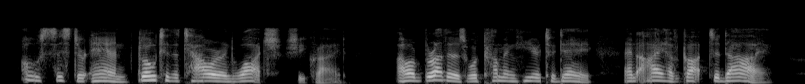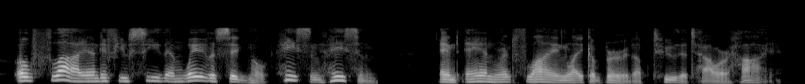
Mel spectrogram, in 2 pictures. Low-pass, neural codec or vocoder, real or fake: 5.4 kHz; codec, 16 kHz in and 24 kHz out, 1.1 kbps, FireRedTTS-2 codec; fake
